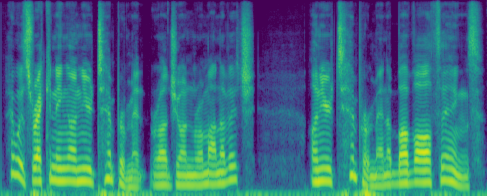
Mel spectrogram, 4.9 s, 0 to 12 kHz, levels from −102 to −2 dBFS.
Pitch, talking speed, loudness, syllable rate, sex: 155 Hz, 170 wpm, -17 LUFS, 6.9 syllables/s, male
